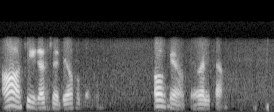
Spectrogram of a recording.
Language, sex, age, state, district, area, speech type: Assamese, female, 45-60, Assam, Sonitpur, urban, conversation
